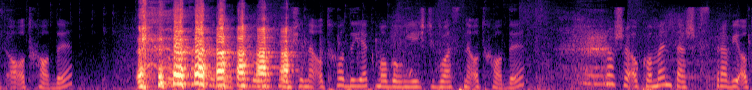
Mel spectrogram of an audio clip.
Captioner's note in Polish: śmiech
